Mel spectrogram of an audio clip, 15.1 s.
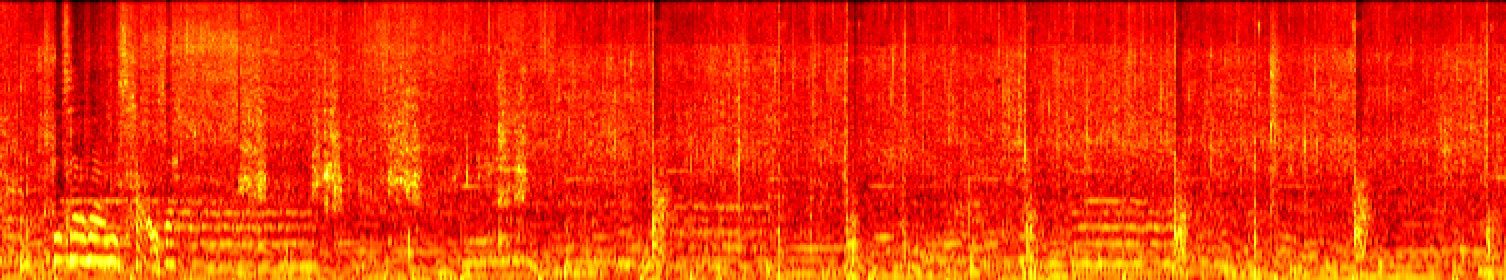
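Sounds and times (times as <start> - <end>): food sizzling in a wok: 0.0 - 15.0
spatula stirring in a wok: 2.3 - 6.8.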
